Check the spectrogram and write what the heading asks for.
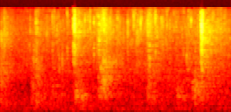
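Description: Light kitchen clatter: dishes and utensils clinking and tapping a few times over a faint hiss while breakfast is being cooked.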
